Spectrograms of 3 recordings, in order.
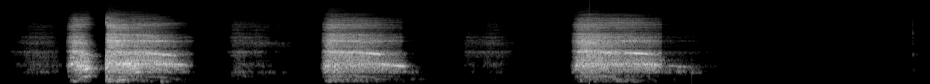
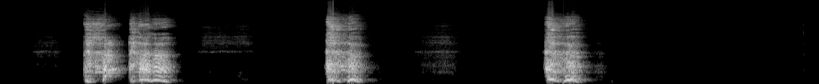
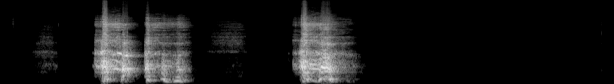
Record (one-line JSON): {"exhalation_length": "9.3 s", "exhalation_amplitude": 30302, "exhalation_signal_mean_std_ratio": 0.47, "three_cough_length": "8.2 s", "three_cough_amplitude": 32083, "three_cough_signal_mean_std_ratio": 0.34, "cough_length": "6.1 s", "cough_amplitude": 32768, "cough_signal_mean_std_ratio": 0.34, "survey_phase": "alpha (2021-03-01 to 2021-08-12)", "age": "65+", "gender": "Male", "wearing_mask": "No", "symptom_none": true, "smoker_status": "Never smoked", "respiratory_condition_asthma": false, "respiratory_condition_other": false, "recruitment_source": "REACT", "submission_delay": "2 days", "covid_test_result": "Negative", "covid_test_method": "RT-qPCR"}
